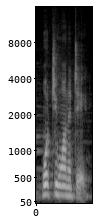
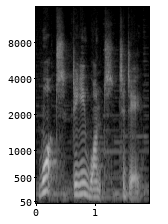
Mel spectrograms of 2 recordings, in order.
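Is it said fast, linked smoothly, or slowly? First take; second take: fast; slowly. First: It is said fast and informally reduced. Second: It is said slowly with a clear beat.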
